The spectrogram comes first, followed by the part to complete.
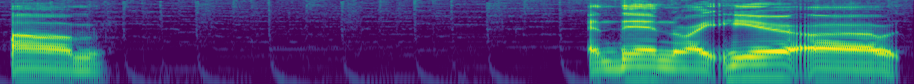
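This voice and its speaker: Low-pitched man commenting over game music. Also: extremely slow, a little mellow, clear, resonant tone. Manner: rambling, conversational. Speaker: gaming video host. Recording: game music playing behind the voice. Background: video game music.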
